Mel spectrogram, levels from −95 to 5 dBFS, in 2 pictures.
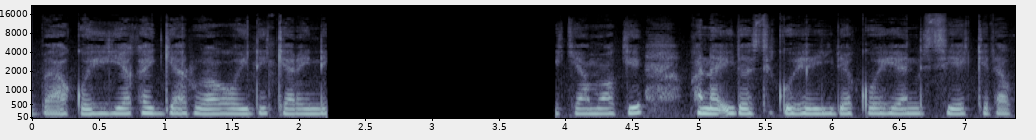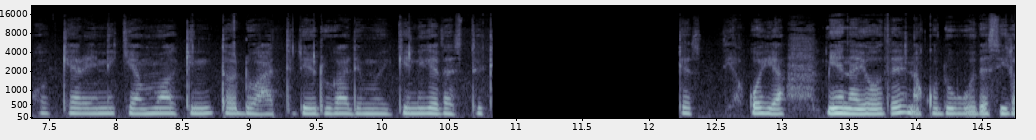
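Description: At 2.21 s the player likely ran out of buffered data, a playback stall: the speech cuts off mid-flow and stays silent for about 1.7 s, resuming at 3.93 s. To work off the backlog, the player then shortens the audio by cutting small pieces out and cross-fading them. This time-compressed catch-up runs from 3.93 to 6.93 s at 1.1 times speed, so the speech sounds slightly hurried at its normal pitch. A second stall silences the speech from 10.82 to 12.23 s, about 1.4 s. The catch-up that follows is harder, at 1.5 times speed, from 12.23 s to the end, and the speech sounds clearly rushed while its pitch stays unchanged.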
